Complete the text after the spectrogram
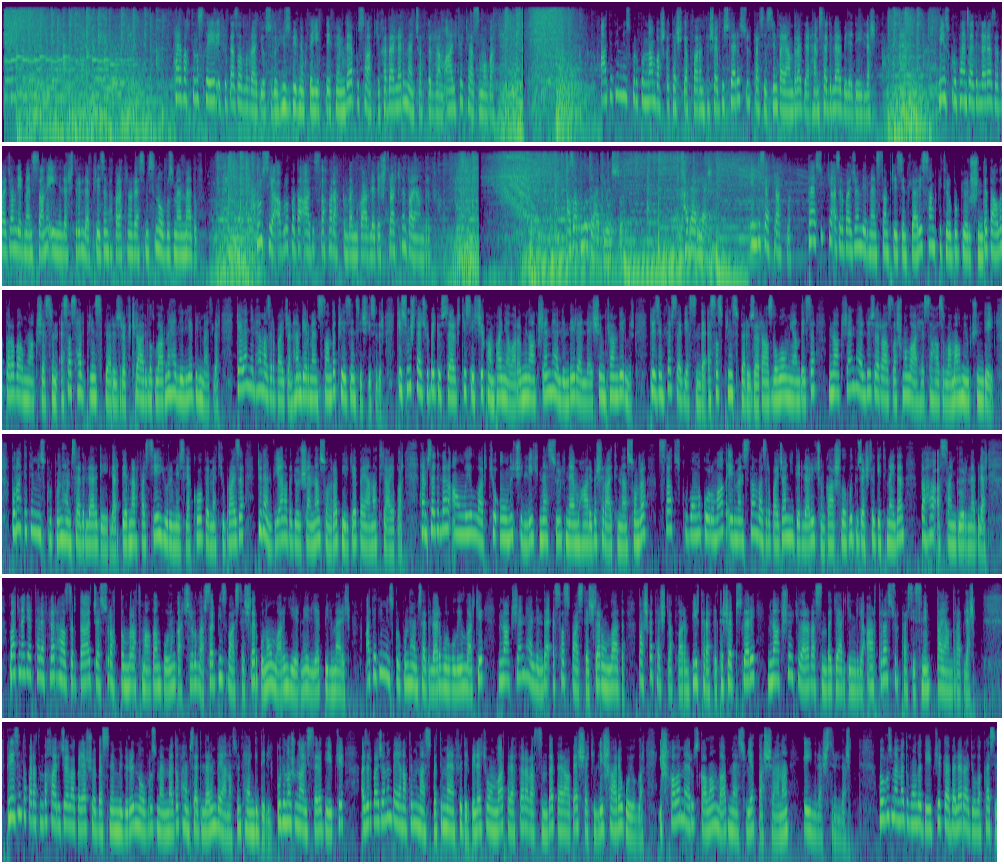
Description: Xəbərlər, ardınca PANORAMA rubrikası: Həftənin aktual mövzusunun müzakirəsi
